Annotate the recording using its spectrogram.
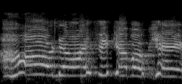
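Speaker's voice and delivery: loud, high-pitched call. Asked whether they can stand or need help, the character answers very loudly. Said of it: "I say very loudly".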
